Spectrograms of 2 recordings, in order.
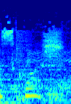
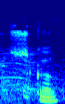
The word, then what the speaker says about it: skosh: Just have a squish. It's pronounced skosh.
